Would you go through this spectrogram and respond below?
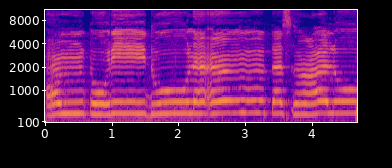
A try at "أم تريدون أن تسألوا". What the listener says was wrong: ये तस कलकला कर दिया आपने।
